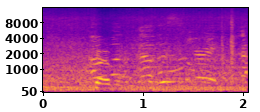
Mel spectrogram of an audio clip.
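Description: Voices talking over the steady noise of road traffic passing close by.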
